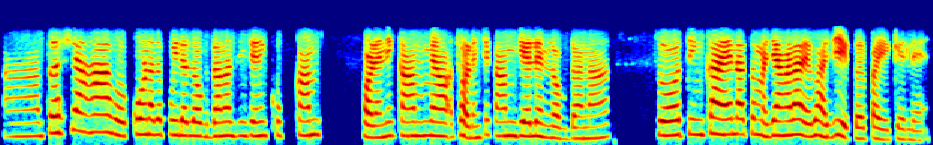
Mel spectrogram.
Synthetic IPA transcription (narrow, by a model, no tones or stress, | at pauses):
at̪əɕãɦãkoɳ̃at̪apuɦilalɔɡd̪awnat̪ĩɲt͡ɕ̪ãnikʰuːp̚kam | t̪ʰoɽjãnikamːɛt̪ʰoɽjãɲt͡ɕekamɡelẽnlɔɡd̪awna | sɔt̪iŋkãenat̪ɔm̤əd͡ʑeãŋɡɽaebʱad͡ʑiːekəɾpajekelɛ̃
